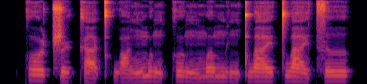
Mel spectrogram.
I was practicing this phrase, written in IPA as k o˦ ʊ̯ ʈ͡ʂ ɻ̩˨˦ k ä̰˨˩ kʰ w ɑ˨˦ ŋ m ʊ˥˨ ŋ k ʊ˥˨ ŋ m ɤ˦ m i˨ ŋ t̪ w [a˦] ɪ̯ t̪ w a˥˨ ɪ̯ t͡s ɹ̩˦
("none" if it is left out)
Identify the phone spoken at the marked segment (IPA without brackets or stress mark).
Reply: a˦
